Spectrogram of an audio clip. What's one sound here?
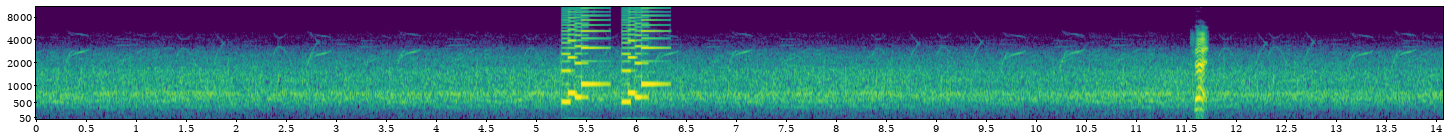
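A stadium crowd roars steadily in the background.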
